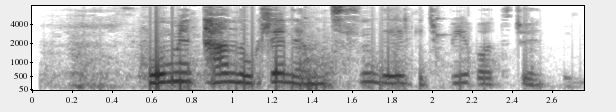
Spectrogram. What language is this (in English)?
Mongolian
